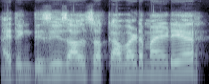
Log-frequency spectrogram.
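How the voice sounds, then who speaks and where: A high-pitched, a bit bright man's voice moves a little fast as this programming instructor, who has an Indian Telugu accent, runs an informal live lesson. He asks questions only to answer them himself and repeats phrases for emphasis. The recording is dry, close, and lo-fi, with a dull, muffled quality.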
